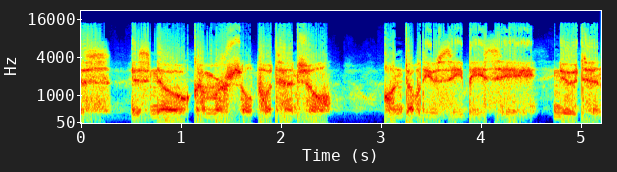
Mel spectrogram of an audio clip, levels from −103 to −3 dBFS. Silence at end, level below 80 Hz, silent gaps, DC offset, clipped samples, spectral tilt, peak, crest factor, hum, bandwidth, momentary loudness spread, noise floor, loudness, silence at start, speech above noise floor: 0 s; -50 dBFS; none; under 0.1%; under 0.1%; -0.5 dB/octave; -4 dBFS; 8 dB; none; 14 kHz; 6 LU; -39 dBFS; -12 LUFS; 0 s; 26 dB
